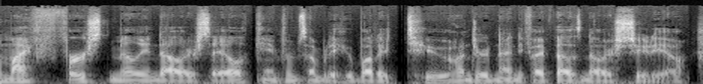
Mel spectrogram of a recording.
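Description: A man speaks at a very fast pace with an American accent. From US, military family, Virginia. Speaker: real estate agent. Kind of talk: casual chat.

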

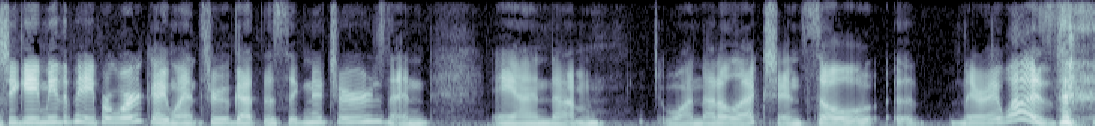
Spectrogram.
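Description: A woman's normal speaking voice with an American accent, fairly high-pitched, at a moderate pace with ordinary pitch variation. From Iowa. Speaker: school board president. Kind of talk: interview. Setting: studio.

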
